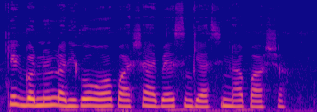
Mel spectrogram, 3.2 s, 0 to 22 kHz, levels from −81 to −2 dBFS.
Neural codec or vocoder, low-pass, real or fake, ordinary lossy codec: none; none; real; none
